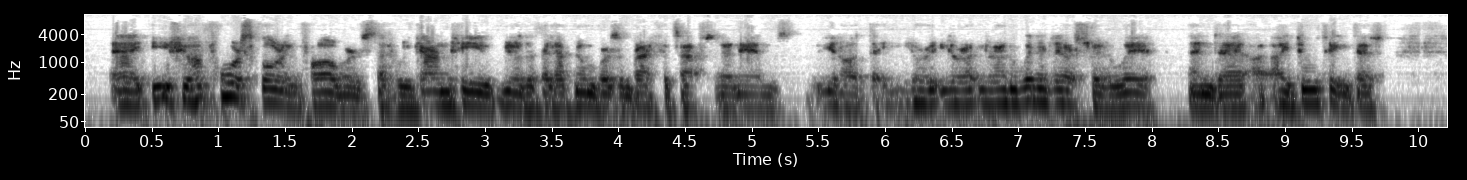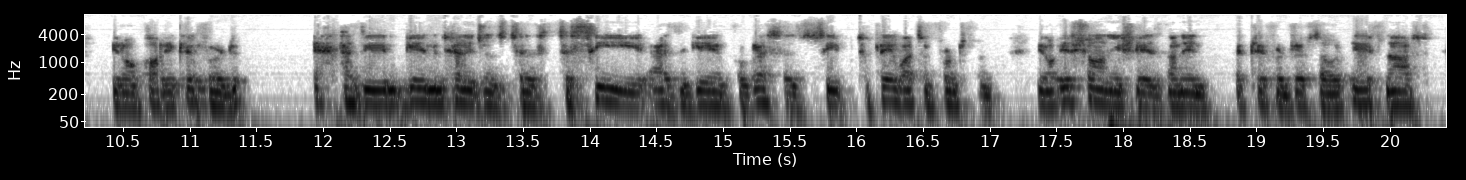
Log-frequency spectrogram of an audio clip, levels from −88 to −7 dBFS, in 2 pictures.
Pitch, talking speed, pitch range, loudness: 110 Hz, 225 wpm, 100-125 Hz, -17 LUFS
